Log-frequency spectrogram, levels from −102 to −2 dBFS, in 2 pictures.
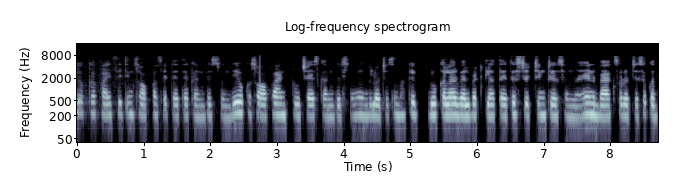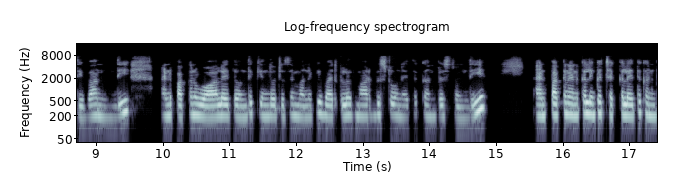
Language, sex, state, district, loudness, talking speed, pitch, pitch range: Telugu, female, Andhra Pradesh, Visakhapatnam, -26 LUFS, 180 wpm, 200 Hz, 195-215 Hz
